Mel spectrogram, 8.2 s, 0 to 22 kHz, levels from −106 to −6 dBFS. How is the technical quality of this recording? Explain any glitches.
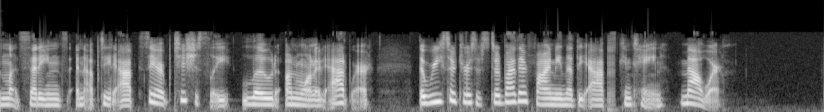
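The recording has three short dropouts from concealed Bluetooth headset packet loss, carried over an mSBC wideband link that passes speech up to 8 kHz with light grain on louder sounds. The dropouts occur at 1.08 s, between "let settings and" and "apps surreptitiously load unwanted"; at 4.65 s, between "load unwanted adware the" and "have stood by their"; and at 6.09 to 6.15 s, between "their finding that the" and "contain malware". Packets from the headset never arrived, so the receiver filled each gap by repeating the best-matching recent stretch of waveform. The first two gaps are about 15 ms each and come through as barely perceptible smears. The third scatters about 45 ms of losses over 60 ms, with no run longer than 15 ms, so these losses are also largely hidden.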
